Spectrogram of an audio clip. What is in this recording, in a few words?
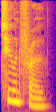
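"to-and-fro", British English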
